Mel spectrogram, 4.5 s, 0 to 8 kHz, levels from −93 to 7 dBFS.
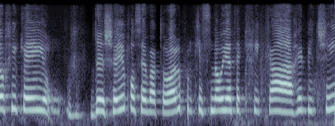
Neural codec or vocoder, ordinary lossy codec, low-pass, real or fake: codec, 16 kHz, 2 kbps, X-Codec, HuBERT features, trained on general audio; none; 7.2 kHz; fake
